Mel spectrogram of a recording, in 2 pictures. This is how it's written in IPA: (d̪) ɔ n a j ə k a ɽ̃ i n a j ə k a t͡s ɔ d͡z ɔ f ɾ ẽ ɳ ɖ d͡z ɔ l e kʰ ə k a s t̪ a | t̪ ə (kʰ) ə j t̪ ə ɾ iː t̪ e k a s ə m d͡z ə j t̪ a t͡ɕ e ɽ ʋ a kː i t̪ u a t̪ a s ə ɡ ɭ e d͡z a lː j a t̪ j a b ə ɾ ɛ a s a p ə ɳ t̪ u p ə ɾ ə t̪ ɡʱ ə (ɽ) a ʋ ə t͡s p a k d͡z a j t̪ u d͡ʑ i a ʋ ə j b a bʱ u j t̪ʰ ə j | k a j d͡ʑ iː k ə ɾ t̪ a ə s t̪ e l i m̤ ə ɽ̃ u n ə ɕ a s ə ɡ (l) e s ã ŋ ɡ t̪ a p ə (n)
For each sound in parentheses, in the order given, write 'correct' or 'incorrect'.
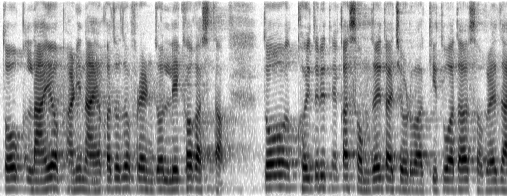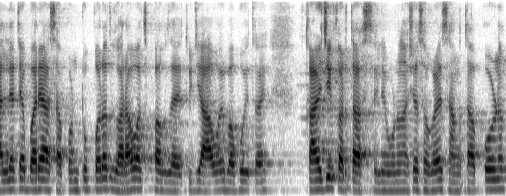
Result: incorrect: t̪, correct, incorrect: ɾ, incorrect: ɭ, incorrect: ɳ

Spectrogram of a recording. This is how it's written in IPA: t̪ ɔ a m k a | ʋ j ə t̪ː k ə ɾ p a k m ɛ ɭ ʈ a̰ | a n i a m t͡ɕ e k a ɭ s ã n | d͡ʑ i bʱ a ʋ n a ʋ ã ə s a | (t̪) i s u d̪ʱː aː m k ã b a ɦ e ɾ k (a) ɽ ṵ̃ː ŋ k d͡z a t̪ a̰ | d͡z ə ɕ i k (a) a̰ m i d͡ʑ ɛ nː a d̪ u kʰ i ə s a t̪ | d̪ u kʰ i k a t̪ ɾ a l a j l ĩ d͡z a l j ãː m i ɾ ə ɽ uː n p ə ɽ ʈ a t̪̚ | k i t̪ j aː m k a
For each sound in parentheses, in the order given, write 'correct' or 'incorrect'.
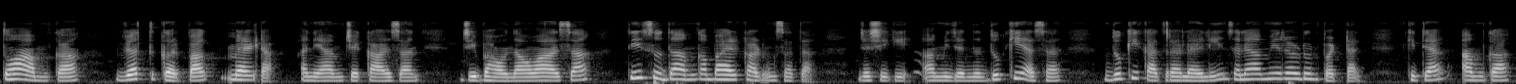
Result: correct, correct, incorrect: i

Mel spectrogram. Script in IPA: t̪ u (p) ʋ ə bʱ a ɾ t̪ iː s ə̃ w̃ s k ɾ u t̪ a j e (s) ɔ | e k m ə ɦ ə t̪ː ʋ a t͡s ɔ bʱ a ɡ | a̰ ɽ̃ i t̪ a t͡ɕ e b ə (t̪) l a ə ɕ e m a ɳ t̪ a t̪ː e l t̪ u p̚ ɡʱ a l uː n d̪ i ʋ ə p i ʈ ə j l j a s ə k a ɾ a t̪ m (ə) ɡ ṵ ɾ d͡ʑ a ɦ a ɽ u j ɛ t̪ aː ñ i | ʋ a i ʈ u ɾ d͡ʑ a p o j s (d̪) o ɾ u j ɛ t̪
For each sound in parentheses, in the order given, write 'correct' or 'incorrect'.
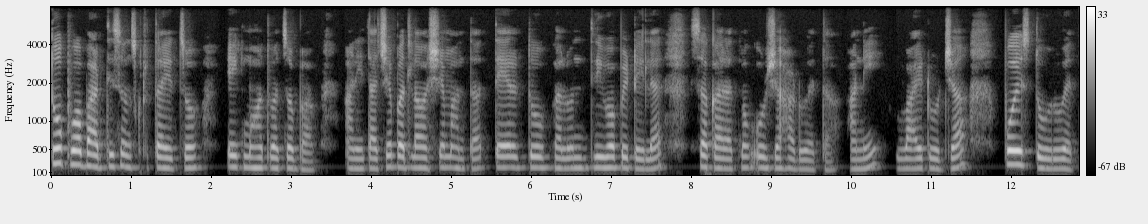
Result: correct, incorrect: t͡s, incorrect: d̪, correct, correct

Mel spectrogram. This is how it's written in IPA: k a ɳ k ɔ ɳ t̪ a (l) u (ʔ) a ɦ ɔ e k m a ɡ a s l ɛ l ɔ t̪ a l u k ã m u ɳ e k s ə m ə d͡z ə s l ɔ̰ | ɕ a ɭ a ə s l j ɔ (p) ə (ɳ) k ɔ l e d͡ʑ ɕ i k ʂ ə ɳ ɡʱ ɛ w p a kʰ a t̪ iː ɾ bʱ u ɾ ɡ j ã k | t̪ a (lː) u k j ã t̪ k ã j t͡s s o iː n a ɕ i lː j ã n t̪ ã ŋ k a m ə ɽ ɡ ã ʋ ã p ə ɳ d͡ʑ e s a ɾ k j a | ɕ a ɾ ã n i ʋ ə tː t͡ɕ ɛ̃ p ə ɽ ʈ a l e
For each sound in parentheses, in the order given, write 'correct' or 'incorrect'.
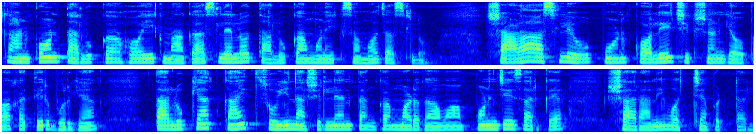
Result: correct, incorrect: k, correct, correct, incorrect: l

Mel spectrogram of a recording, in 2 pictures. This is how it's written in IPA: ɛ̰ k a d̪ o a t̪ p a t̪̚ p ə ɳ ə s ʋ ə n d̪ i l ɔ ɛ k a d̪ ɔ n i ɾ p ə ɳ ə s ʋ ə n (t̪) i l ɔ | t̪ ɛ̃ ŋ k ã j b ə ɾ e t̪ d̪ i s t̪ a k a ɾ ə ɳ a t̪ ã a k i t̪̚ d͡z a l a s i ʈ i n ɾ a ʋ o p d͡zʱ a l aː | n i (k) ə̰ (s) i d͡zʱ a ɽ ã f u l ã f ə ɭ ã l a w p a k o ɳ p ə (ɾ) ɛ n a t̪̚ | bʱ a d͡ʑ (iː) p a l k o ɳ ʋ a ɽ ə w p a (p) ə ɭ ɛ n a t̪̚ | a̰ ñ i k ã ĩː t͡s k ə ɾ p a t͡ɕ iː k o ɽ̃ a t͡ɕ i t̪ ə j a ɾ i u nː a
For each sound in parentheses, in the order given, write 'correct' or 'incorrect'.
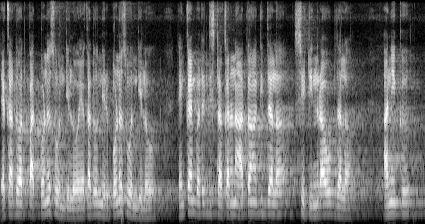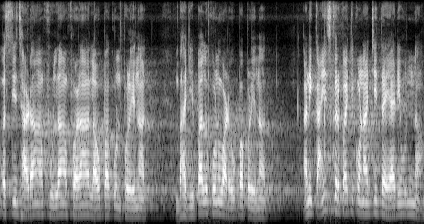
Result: incorrect: d̪, correct, correct, incorrect: ɭ, incorrect: i, correct

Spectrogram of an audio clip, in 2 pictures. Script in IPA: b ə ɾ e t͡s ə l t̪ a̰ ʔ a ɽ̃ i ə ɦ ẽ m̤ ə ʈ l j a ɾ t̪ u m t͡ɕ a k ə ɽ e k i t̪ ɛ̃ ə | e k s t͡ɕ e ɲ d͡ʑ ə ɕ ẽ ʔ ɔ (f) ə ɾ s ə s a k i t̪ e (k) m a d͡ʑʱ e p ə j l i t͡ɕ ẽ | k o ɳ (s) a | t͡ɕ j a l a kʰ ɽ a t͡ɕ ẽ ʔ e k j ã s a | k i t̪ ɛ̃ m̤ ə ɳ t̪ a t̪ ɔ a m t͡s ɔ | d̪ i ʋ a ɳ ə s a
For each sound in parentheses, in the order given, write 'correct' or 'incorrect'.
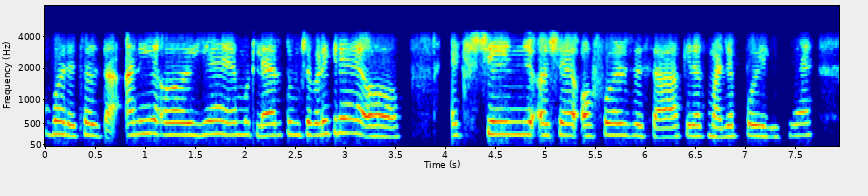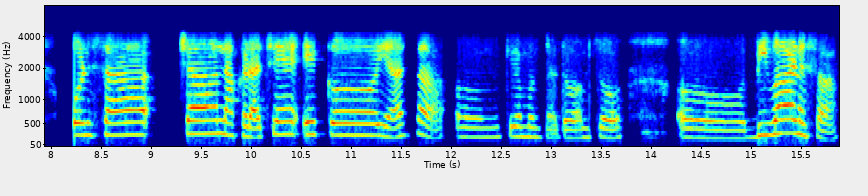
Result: correct, correct, correct

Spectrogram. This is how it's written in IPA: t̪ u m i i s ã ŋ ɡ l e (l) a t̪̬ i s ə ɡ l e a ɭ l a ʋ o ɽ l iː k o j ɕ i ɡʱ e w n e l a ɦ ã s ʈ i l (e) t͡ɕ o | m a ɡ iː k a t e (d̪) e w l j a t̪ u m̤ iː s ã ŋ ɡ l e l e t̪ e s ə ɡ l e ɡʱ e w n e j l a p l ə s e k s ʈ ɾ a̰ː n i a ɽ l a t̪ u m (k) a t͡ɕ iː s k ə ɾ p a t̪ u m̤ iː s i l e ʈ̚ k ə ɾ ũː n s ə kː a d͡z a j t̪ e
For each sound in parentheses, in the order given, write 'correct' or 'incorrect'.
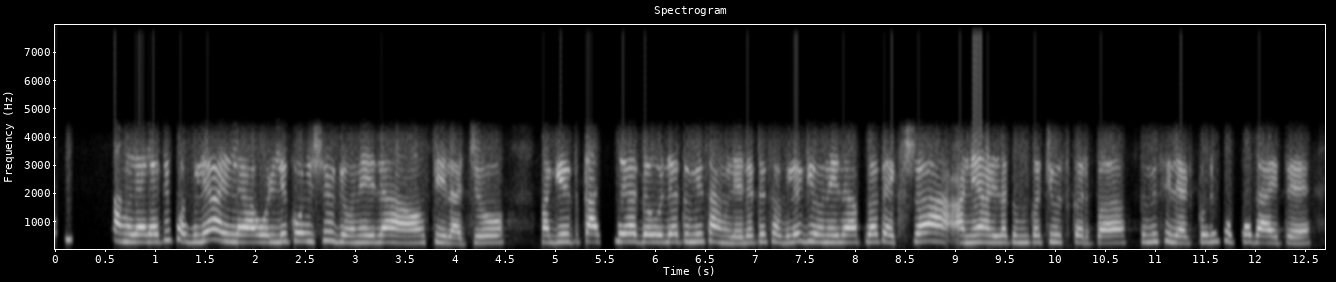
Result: correct, incorrect: a, correct, correct

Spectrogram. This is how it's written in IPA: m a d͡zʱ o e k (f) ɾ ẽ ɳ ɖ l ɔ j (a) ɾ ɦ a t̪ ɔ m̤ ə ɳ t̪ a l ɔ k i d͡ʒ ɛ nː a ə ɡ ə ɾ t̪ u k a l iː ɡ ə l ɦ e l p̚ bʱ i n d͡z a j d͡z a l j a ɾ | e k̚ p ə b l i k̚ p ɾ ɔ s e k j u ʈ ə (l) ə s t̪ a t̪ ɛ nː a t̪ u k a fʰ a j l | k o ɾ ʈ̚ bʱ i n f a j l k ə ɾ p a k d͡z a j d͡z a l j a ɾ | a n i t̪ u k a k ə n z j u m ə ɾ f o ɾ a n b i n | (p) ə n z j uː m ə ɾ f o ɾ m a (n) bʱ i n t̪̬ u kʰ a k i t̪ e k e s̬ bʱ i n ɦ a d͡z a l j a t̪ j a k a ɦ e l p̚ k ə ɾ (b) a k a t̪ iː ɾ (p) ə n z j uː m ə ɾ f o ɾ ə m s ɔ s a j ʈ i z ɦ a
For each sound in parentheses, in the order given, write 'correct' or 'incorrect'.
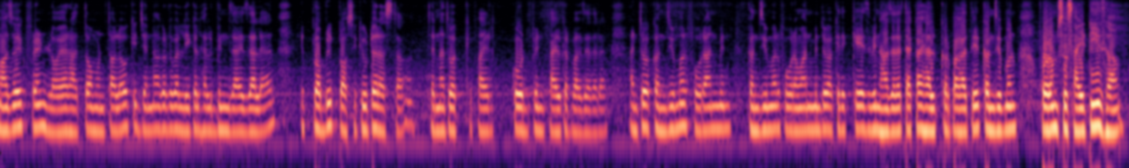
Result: correct, incorrect: ə, incorrect: ɾ, incorrect: k, correct, incorrect: p, incorrect: k

